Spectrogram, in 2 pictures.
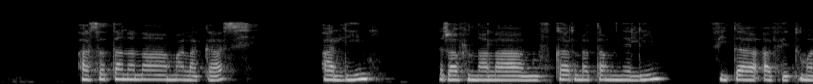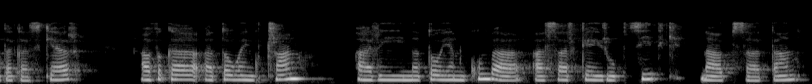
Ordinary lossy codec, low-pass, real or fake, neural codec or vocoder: Opus, 32 kbps; 7.2 kHz; fake; codec, 16 kHz, 16 kbps, FunCodec, trained on Chinese and English, 50 frames a second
